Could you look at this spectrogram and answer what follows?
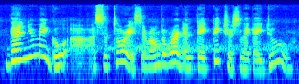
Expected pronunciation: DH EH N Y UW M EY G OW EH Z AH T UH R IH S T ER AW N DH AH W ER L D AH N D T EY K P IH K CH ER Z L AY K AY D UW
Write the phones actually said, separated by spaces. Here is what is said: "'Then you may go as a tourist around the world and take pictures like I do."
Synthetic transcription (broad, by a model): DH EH N Y UW M EY G OW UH S AH T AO R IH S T ER AW N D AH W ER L D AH N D T EY K P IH K CH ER S L AY K AY D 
